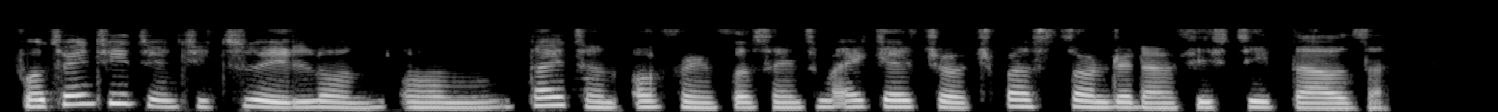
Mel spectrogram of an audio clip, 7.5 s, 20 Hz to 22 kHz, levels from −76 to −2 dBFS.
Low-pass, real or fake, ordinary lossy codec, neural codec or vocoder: 7.2 kHz; real; none; none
